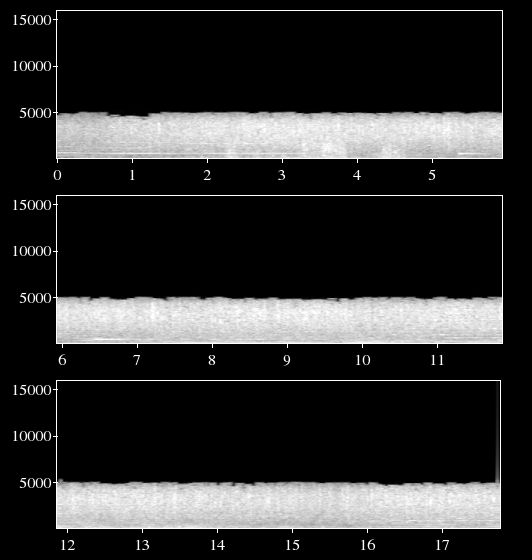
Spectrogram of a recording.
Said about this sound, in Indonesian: Tak lama hujan akhirnya turun.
